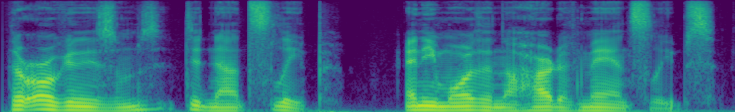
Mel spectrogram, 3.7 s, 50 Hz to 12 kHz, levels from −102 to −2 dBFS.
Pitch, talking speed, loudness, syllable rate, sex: 100 Hz, 210 wpm, -19 LUFS, 5.0 syllables/s, male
